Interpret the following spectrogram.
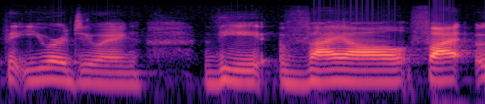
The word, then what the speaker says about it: Viall: Well, I gotta ask you about a new project that you are doing, the Viall. Can we say it Vial Files so that it rhymes?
